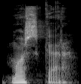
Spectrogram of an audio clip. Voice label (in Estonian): "Masker" "Naamarit"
